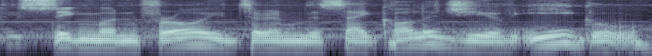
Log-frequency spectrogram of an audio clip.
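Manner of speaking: usual speaking voice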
